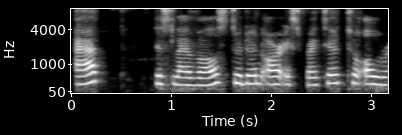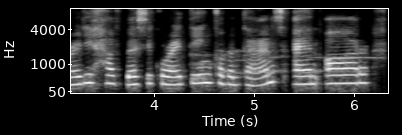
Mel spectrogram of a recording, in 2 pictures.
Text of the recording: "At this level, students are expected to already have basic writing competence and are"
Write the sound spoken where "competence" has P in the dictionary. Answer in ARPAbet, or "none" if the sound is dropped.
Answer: none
